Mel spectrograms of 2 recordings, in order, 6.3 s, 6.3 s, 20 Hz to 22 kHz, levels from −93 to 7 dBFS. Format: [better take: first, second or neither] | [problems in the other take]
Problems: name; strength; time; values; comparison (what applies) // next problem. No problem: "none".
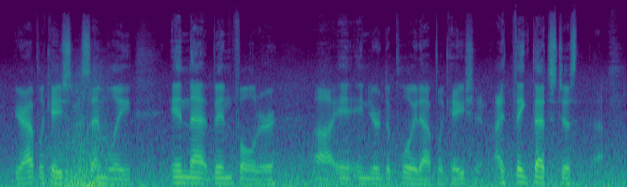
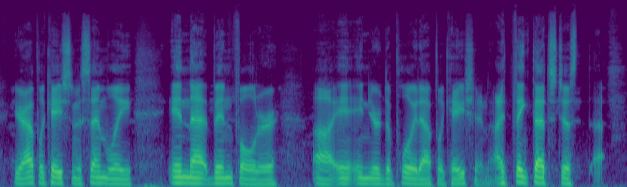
second | wind noise on the microphone; occasional gusts; 10 dB below the speech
